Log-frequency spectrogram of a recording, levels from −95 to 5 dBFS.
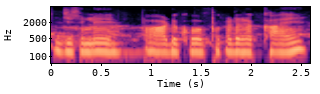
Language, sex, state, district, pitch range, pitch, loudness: Hindi, male, Uttar Pradesh, Saharanpur, 155-160 Hz, 155 Hz, -16 LUFS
